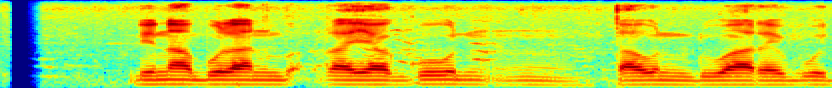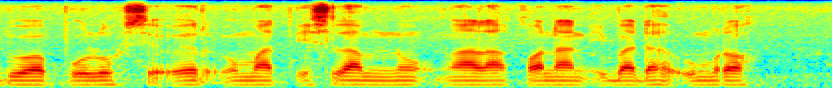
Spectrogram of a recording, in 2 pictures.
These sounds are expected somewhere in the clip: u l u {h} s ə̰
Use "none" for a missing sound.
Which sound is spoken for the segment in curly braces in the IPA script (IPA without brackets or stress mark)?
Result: h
